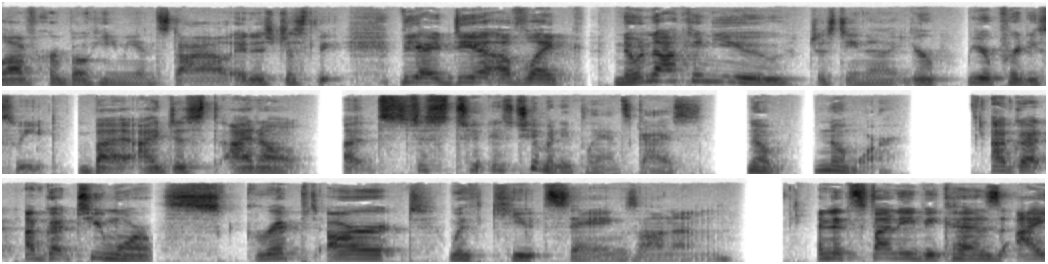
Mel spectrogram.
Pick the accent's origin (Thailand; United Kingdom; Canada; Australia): Canada; also born or lived in the South, United States; now in United States; I'm Canadian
